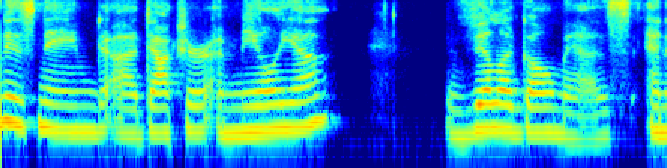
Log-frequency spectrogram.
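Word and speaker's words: Villagomez: Amelia Villa Gomez, and it's spelled just the way it sounds, V I L L A G O M E Z.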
